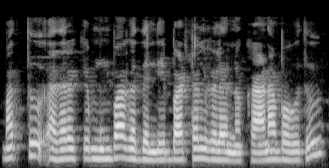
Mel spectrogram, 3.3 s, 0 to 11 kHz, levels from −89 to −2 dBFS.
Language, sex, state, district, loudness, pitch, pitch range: Kannada, female, Karnataka, Bangalore, -17 LUFS, 190 Hz, 170-200 Hz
